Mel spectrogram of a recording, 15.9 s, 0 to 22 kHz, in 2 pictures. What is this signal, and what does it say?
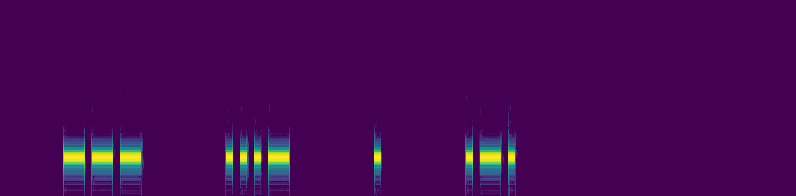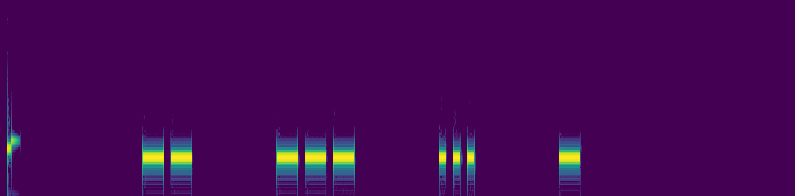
Morse code, heard as a keyed tone, about 17 wpm, spaced as for 8 wpm, 700 Hz. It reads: OVER MOST
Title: 4x Character Spacing - Top 100 Words - 17wpm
